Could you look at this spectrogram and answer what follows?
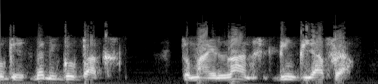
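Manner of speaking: plain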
